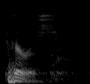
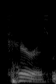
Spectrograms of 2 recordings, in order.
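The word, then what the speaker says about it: charis (χάρις): These, these graces or these gifts, the, the, the, the, the original word there is, um, uh, well, you can't really pronounce it in English, but it's, it's, it's, it's charis. Uh, that's the, the closest pronunciation. It's charis,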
